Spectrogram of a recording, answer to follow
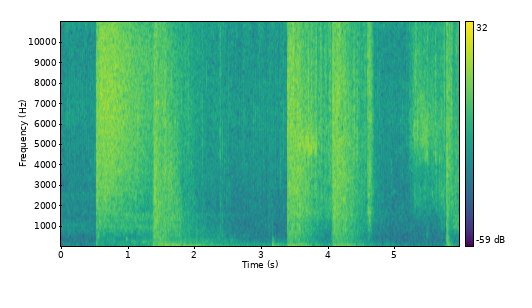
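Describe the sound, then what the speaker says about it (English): Heavy shotgun blasts in Fallout: New Vegas boom out one after another, five or six loud discharges with echoing tails spaced about a second apart. "Shotgun."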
